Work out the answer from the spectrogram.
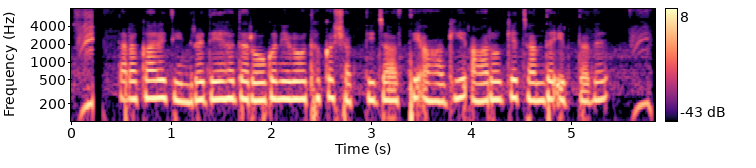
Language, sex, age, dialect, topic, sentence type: Kannada, female, 18-24, Coastal/Dakshin, agriculture, statement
